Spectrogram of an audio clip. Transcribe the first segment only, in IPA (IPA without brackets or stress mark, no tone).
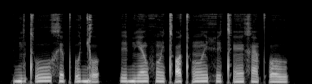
bʲ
